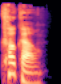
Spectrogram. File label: "cocoa", us; ココア、ココア 1 杯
